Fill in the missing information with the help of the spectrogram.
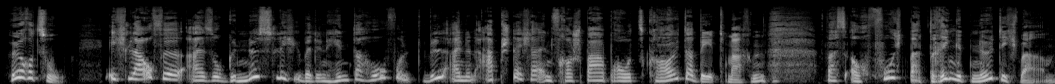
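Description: A woman's voice: mid-range voice, husky. A woman voicing a fussy, dramatic male pirate tomcat in a children's audio play, talking in a pompous, indignant way.

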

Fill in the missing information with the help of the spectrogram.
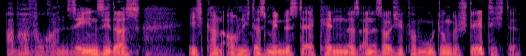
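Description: A man's voice: fairly low pitch, brisk, vocal fry, husky, no room sound, clean studio sound. A man voicing a doubtful, puzzled male companion in an audiobook, asking skeptical questions. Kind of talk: audiobook character reading.

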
